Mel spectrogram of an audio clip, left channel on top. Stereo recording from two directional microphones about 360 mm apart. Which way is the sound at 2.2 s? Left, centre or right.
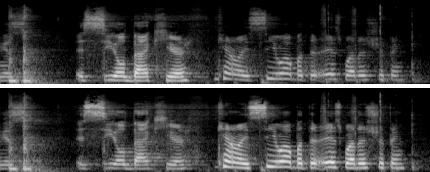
Right.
